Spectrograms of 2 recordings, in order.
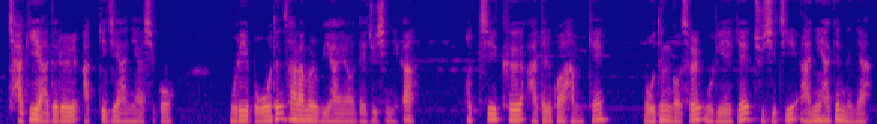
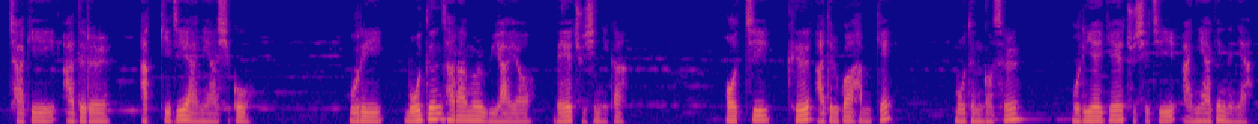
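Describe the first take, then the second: First: The verse is read at a normal pace. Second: The verse is read more slowly.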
